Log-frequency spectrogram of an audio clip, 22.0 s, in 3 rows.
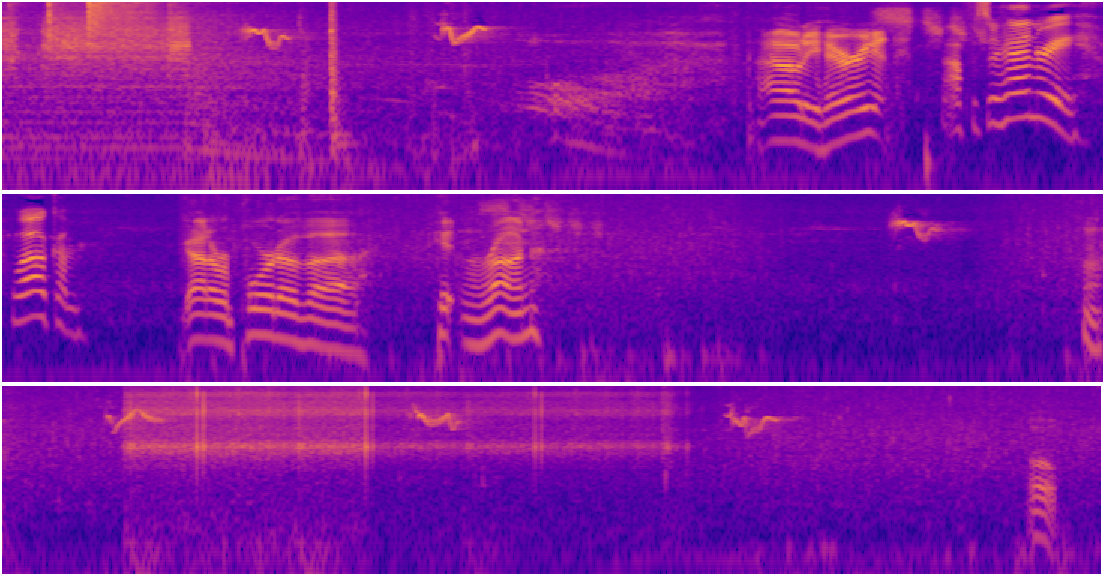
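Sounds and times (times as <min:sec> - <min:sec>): bird chirping: 0:00.0 - 0:04.2, 0:12.6 - 0:13.8, 0:15.4 - 0:15.8, 0:17.3 - 0:17.9, 0:19.5 - 0:20.0
background hiss: 0:00.0 - 0:22.0.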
